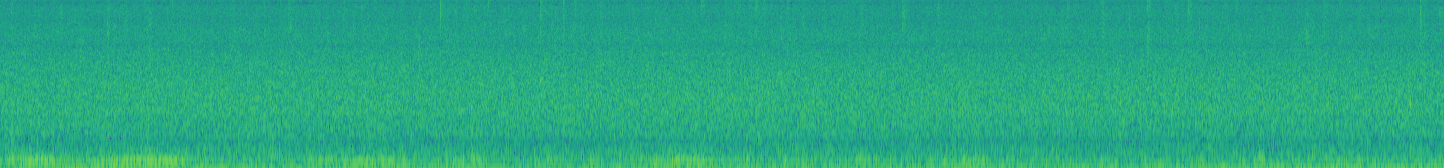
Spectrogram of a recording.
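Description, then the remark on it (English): Steady rain pours down in Britain in a continuous, even hiss of drops striking surfaces, holding the same level throughout with no voices, and a faint low rumble sits underneath. “Typical British weather.”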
